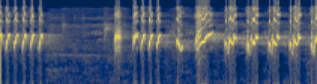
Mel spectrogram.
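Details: Sooty-headed bulbul in lively full song with fill-ins, meant as a tutor for young bulbuls: a quick series of even chips, a short gap, then a busy, continuous stream of bright whistles and upslurred chirps.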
